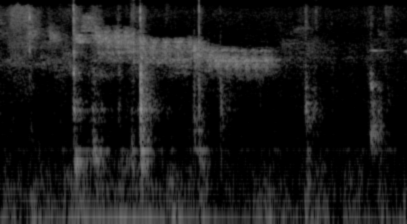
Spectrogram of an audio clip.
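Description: Near silence broken by a few faint, short clicks of hand tools on steel: a screwdriver and wrench at work on the gib adjusting screws and jam nuts of a lathe carriage.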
